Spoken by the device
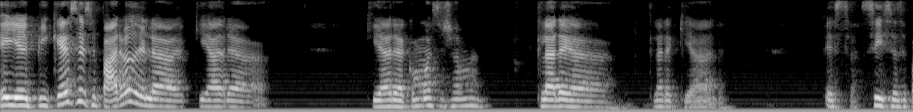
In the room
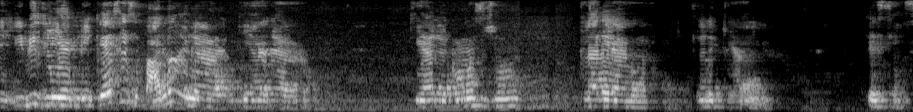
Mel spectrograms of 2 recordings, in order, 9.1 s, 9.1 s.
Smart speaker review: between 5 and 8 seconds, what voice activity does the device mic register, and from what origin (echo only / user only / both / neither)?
echo only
